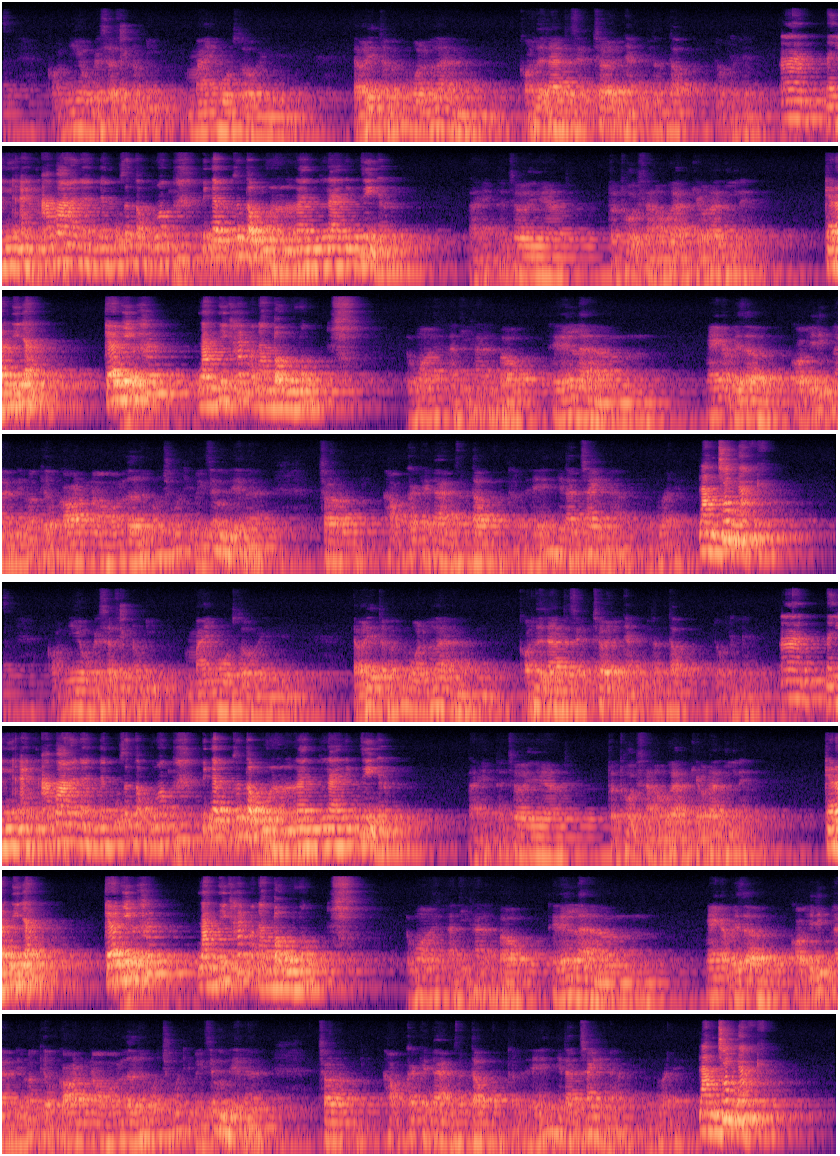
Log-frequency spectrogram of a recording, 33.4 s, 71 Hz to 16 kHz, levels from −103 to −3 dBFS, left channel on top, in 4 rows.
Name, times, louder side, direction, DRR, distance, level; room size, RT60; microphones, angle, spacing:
voice 1, 0.5-2.9 3.5-4.9 5.2-6.8 7.1-7.5 10.0-10.2 10.8-11.0 13.0-14.0 14.4-15.8 17.9-18.1 20.8-21.9 22.2-23.2 23.7-27.7 28.2-31.8, equal, 50° right, -5 dB, 1.1 m, -30 dB
voice 2, 7.8-12.2 16.6-17.1 17.7-18.3 18.7-20.2 27.2-27.4 32.0-32.6, equal, 10° right, -2 dB, 0.7 m, -23 dB
3.3 x 3.0 x 2.9 m, 1.4 s
head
